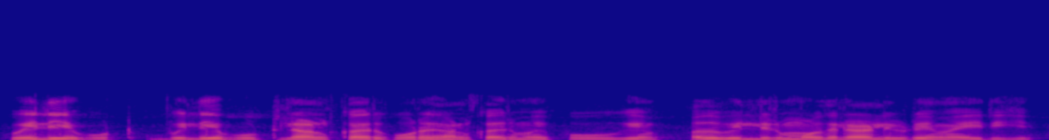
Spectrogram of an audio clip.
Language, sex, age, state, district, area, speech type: Malayalam, male, 18-30, Kerala, Wayanad, rural, spontaneous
